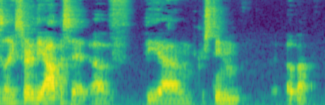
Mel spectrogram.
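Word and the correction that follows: Mboma: I'm saying this as a joke, which is bad because I'm not sure how to pronounce it. Mbama. – I believe. Mbama. – Sorry. Christina Mbama.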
